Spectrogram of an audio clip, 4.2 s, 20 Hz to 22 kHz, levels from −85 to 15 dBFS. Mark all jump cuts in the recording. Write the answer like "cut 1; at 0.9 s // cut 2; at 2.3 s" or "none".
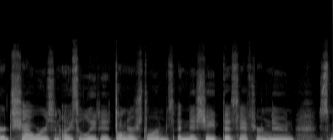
cut 1; at 1.4 s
